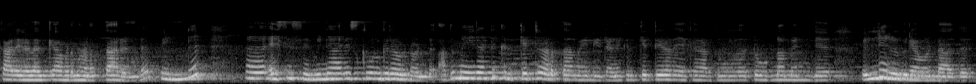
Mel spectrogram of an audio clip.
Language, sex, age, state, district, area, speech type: Malayalam, female, 18-30, Kerala, Pathanamthitta, urban, spontaneous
